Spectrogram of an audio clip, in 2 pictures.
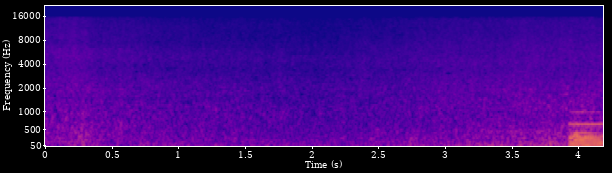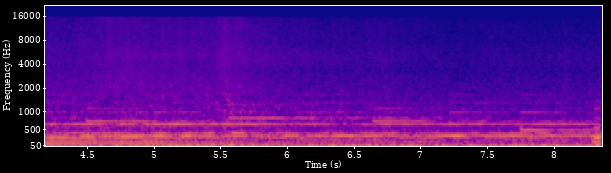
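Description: A soft, rushing nature-ambience noise, slowly growing louder. About halfway through, slow music with long held chords starts suddenly and takes over.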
